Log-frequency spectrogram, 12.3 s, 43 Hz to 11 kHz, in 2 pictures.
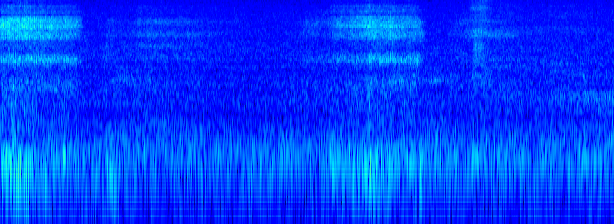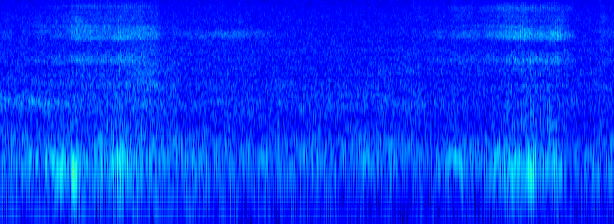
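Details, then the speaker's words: Puppy snoring during a 10am nap: soft, repeated low rumbling breaths with a faint whistly hiss on some breaths. "This is Puppy snoring."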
